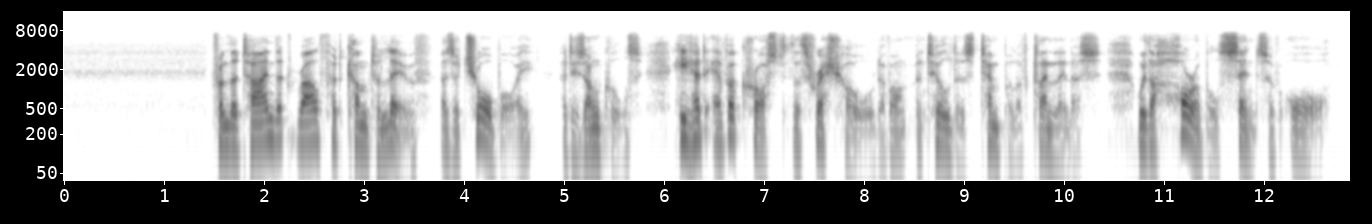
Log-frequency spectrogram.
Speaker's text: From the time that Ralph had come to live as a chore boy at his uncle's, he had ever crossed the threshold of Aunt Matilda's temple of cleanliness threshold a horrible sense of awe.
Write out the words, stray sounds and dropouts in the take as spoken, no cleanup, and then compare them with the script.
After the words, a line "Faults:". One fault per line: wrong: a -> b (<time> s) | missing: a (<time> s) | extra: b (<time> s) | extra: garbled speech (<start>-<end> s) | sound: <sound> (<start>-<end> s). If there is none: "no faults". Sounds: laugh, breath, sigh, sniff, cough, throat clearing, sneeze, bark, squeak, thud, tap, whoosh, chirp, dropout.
From the time that Ralph had come to live as a chore boy at his uncle's, he had ever crossed the threshold of Aunt Matilda's temple of cleanliness with a horrible sense of awe.
Faults:
wrong: threshold -> with (10.7 s)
